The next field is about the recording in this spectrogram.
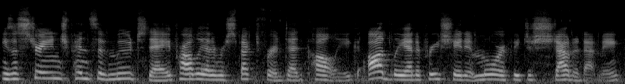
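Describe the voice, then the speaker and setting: A woman's voice: medium pitch, fairly quick, a bit bright, slight background noise, low-quality recording. A woman doing playthrough commentary and reading game text aloud, with a playful, wisecracking manner. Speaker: video game let's player.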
